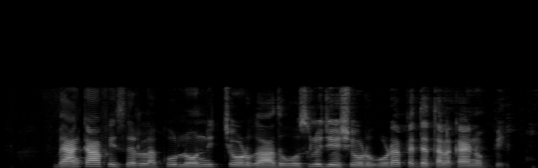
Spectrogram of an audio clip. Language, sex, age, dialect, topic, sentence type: Telugu, male, 36-40, Telangana, banking, statement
